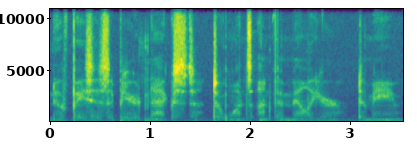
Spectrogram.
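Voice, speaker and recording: A woman is whispering. There is noticeable background noise behind her. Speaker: ASMR creator. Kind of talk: whispered horror story reading for relaxation. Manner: whispering, soft.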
